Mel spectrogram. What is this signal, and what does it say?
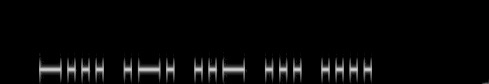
Morse code, heard as a keyed tone, about 17 wpm, 700 Hz. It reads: BRUSH
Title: Sentences from Top 1100 Words - New Word Drill Alt - 17wpm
